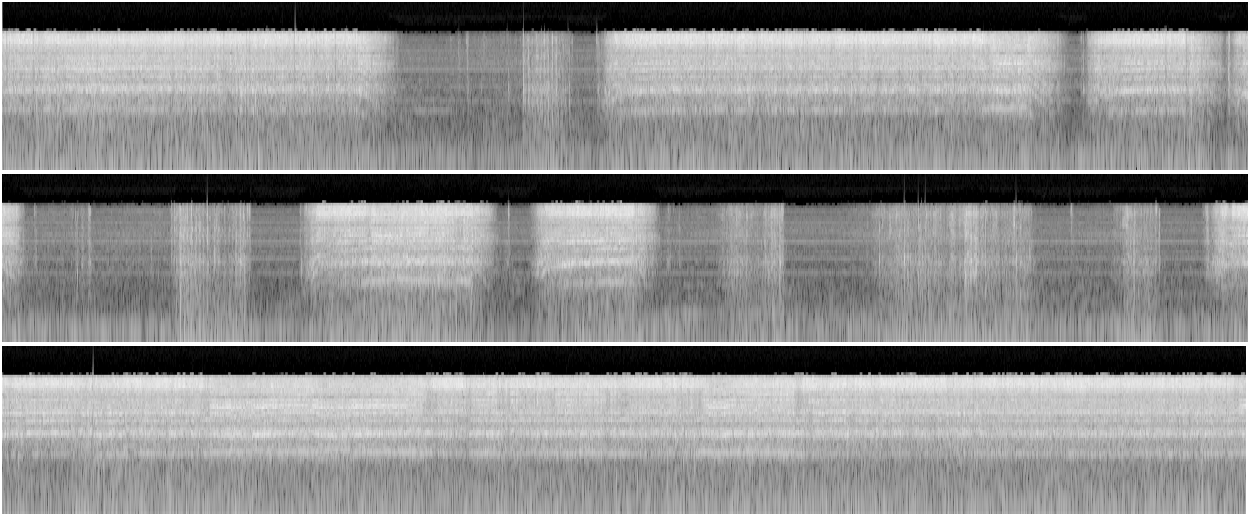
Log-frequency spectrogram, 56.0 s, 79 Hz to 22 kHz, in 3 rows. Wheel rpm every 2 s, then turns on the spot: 160, 160, 130, 0, 50, 160, 160, 120, 100, 30, 10, 40, 140, 90, 30, 10, 20, 10, 80, 160, 160, 160, 160, 160, 160, 160, 160, 160.
20-22 28-30 32-34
